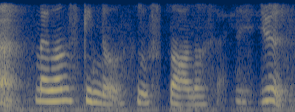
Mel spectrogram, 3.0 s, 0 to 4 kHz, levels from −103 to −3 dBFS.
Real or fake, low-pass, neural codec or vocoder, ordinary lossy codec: fake; 3.6 kHz; vocoder, 44.1 kHz, 128 mel bands, Pupu-Vocoder; none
